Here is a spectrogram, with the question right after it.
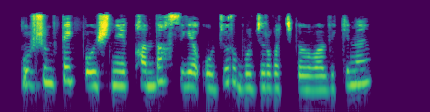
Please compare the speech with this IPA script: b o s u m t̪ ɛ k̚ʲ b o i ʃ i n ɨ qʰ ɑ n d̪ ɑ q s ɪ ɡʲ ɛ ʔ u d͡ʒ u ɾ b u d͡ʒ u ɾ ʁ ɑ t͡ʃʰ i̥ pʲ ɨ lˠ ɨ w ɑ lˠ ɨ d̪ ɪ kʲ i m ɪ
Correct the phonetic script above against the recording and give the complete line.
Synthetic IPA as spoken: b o ʃ u m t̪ ɛ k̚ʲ b o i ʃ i n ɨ qʰ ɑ n d̪ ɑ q s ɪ ɡʲ ɛ ʔ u d͡ʒ u ɾ b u d͡ʒ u ɾ ʁ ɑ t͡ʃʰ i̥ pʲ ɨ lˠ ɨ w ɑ lˠ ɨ d̪ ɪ kʲ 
